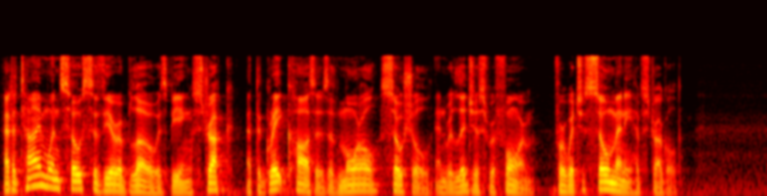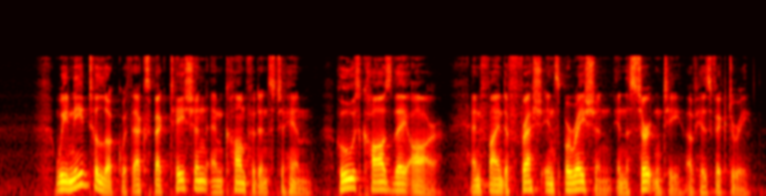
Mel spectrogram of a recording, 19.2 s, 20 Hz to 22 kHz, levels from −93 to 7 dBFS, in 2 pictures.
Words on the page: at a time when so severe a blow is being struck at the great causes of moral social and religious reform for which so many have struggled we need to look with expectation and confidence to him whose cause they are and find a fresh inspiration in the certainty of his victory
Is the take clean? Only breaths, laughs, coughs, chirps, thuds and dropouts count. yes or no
yes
